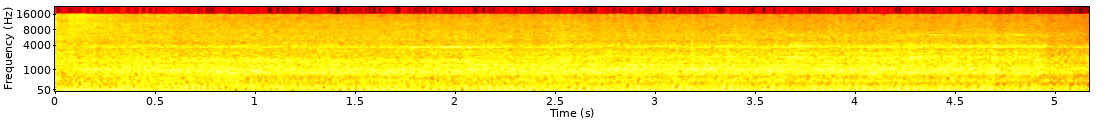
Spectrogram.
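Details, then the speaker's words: Porsche 996 with M96 engine and 59k miles, later-version IMS bearing, at idle. Steady idle with a faint whirring over the rumble, seemingly from the front belt-driven accessories; suspected bearing, water pump, power steering or clutch; timing chain tensioner and IMS judged unlikely. "Could it be timing chain tensioner? I don't think that's timing chain tensioner noise. It's not IMS bearing noise."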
